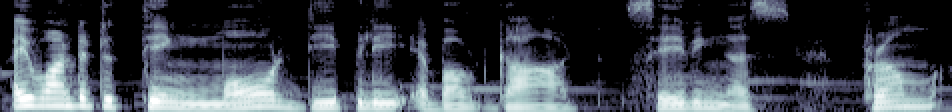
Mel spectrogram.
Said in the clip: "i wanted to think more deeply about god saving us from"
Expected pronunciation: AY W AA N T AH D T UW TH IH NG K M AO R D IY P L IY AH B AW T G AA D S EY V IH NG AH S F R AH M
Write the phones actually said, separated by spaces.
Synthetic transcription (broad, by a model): AY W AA N T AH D T UW T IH NG K M AO R D IY P L IY AH B AW T G AA D S EY V IH NG AH S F R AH M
